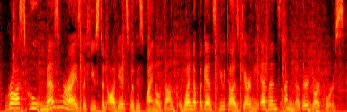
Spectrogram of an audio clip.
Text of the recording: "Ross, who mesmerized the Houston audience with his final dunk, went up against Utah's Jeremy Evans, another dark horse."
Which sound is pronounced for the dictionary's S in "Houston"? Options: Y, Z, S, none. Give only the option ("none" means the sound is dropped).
S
